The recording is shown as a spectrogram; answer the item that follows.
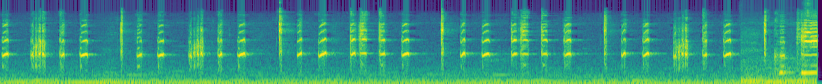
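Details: Caged pet cockatiel singing the "Cookie" song: a long run of short, sharp chirped notes, roughly one a second, in an uneven rhythm. A brief louder burst comes at the end.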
